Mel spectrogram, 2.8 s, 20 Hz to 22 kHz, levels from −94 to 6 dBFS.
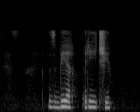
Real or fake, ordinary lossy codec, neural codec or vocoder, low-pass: fake; MP3, 48 kbps; codec, 16 kHz, 0.5 kbps, FunCodec, trained on LibriTTS, 25 frames a second; 7.2 kHz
